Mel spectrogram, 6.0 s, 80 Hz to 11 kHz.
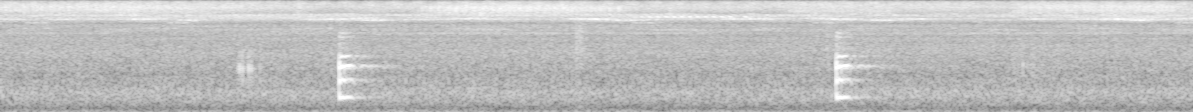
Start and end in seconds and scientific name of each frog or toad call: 1.3	2.2	Boana faber
4.0	4.7	Boana faber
